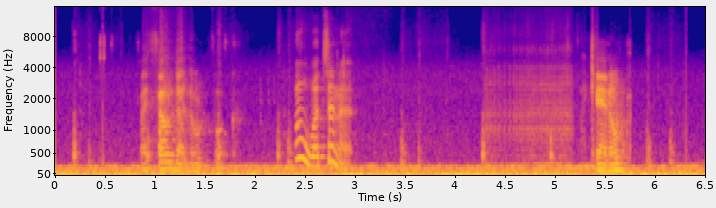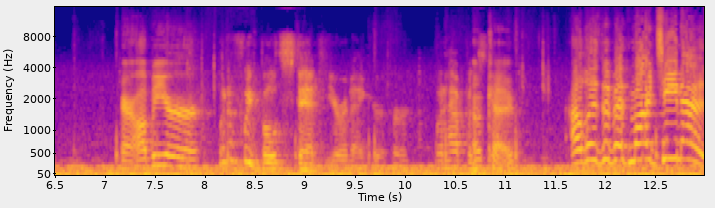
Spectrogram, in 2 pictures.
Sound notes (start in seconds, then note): none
